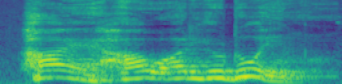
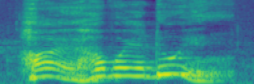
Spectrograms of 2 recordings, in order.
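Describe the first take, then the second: First: Every word is said fully and separately. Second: The words are shortened and run together. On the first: "Comparing unreduced and reduced pronunciation" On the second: "Reduced form"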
